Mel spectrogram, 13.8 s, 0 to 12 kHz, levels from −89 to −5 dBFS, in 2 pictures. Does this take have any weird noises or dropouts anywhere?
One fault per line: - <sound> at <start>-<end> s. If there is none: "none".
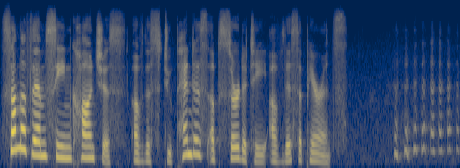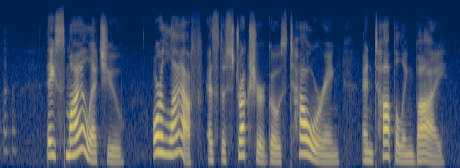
- laugh at 5.8-7.2 s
